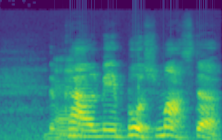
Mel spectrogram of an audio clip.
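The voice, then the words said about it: Bad put-on Jamaican accent. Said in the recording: “The worst Jamaican accent ever.”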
